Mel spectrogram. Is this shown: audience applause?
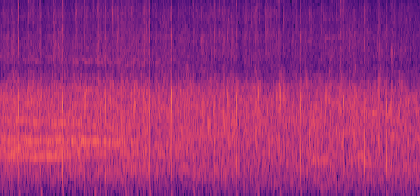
yes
